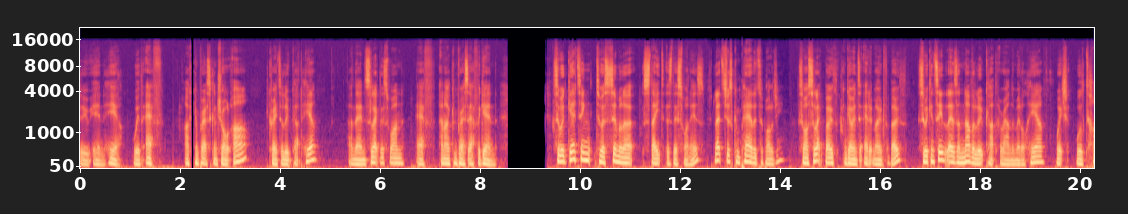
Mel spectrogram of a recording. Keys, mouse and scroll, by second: 0.5 f, 1.8 middle click, 2.5 ctrl+r, 5.1 click, 6.3 f, 7.1-8.5 middle drag, 8.5 f, 8.7 middle click, 9.0 scroll down 2, 9.1 Tab, 9.2-13.7 shift+middle drag, 13.7 shift+click, 14.8 Tab, 15.4-17.8 middle drag, 17.8 ctrl+r.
